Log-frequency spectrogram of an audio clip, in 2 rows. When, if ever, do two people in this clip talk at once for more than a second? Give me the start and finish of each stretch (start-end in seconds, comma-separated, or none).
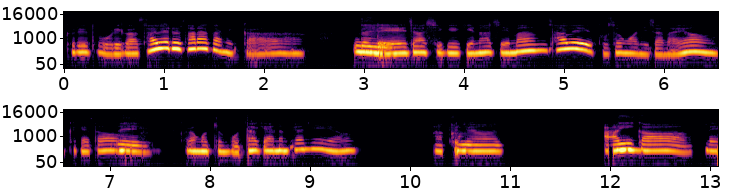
none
